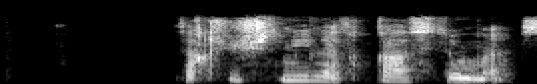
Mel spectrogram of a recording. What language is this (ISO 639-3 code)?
kab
